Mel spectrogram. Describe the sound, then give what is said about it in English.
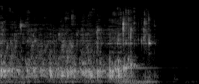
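Liquid pours steadily to refill a glass during a cheese tasting, about a second and a half of bright gurgling splash that rises slightly in pitch as it fills, then stops abruptly into near silence. “And we'll refill the glass a little bit.”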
